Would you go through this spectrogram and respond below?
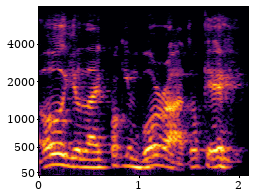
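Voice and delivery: high, loud joking exclamation; loud mock amazement. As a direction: bust out teasing her like a fan. Joking reaction to Kazakhstan.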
